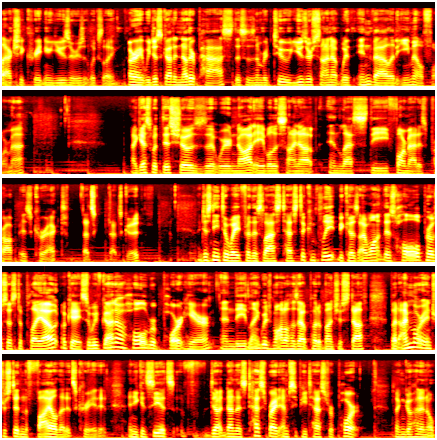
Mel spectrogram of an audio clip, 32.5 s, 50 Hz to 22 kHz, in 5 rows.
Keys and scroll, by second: 15.2 super+Tab.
